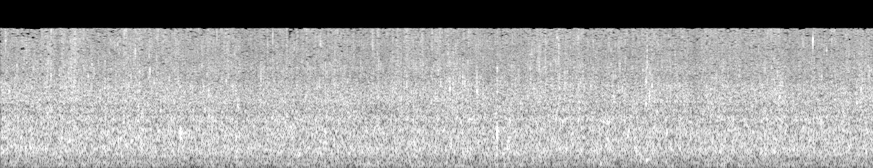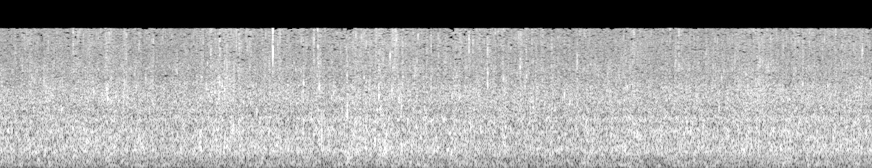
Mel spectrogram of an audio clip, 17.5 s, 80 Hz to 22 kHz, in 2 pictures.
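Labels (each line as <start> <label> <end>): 0.0 A continuous sound of flowing water. 17.5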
